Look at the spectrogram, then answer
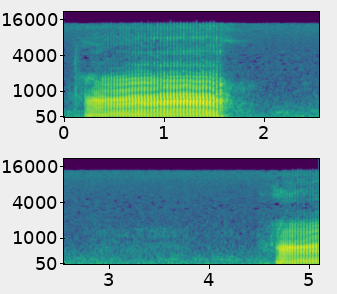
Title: pug snoring, very loud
